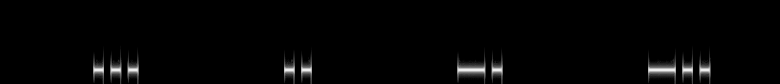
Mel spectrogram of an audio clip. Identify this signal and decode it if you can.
Morse code, heard as a keyed tone, about 14 wpm, spaced as for 5 wpm, 680 Hz. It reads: SIND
